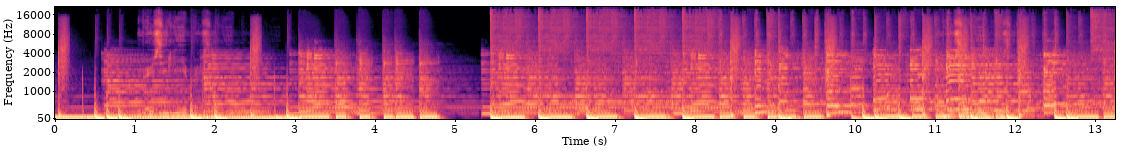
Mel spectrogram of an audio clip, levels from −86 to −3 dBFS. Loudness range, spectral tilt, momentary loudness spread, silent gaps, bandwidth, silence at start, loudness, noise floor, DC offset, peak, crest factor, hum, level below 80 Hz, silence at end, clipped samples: 2 LU; -5.5 dB/octave; 5 LU; none; over 20 kHz; 0 s; -12 LUFS; -38 dBFS; under 0.1%; 0 dBFS; 10 dB; none; -12 dBFS; 0 s; under 0.1%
